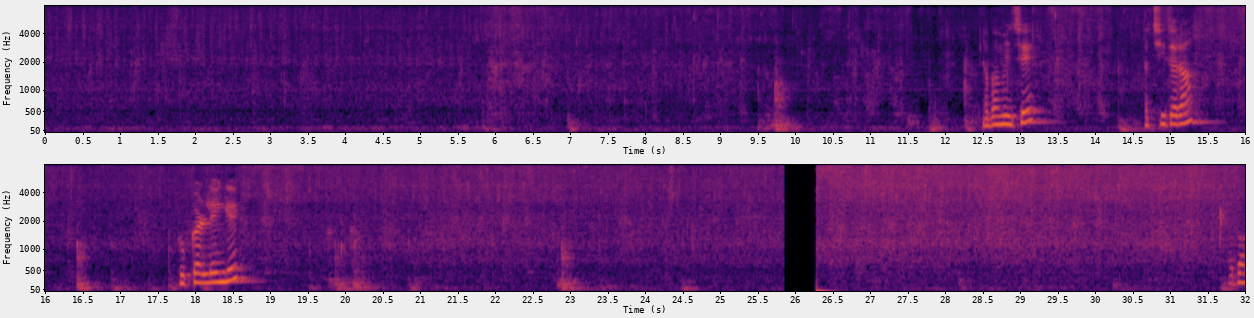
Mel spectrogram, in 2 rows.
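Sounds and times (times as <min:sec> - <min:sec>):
gravy sizzling in hot oil: 0:00.0 - 0:32.0
wooden spoon stirring in pan: 0:00.0 - 0:32.0
person speaking: 0:12.4 - 0:13.6, 0:14.6 - 0:15.8, 0:17.7 - 0:19.0.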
